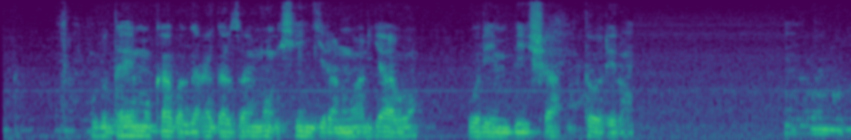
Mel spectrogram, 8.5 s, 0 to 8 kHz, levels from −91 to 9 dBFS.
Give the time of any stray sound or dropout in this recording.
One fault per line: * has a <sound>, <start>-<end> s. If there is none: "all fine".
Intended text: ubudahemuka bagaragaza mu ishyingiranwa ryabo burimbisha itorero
all fine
